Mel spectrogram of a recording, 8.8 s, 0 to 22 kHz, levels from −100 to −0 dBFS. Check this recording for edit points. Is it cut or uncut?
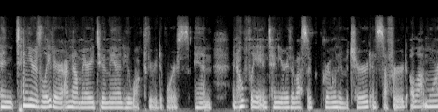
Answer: uncut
